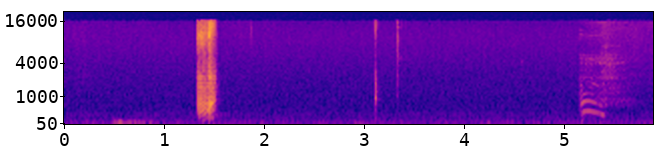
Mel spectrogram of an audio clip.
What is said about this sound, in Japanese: おならが出そうなので出していこうと思います。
